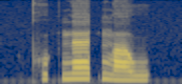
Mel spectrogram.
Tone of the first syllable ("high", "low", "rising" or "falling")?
rising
